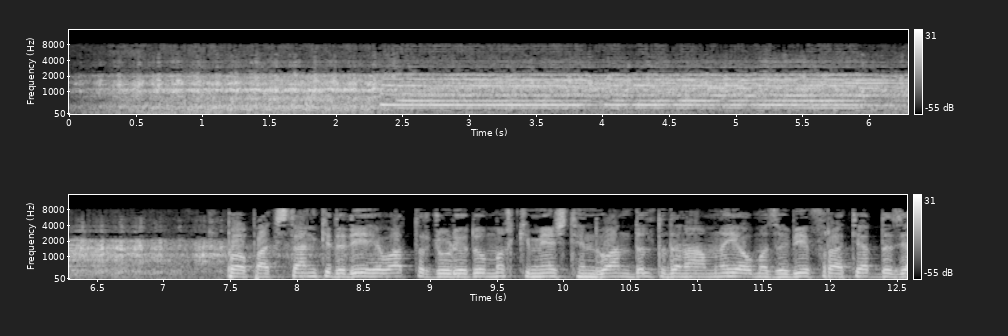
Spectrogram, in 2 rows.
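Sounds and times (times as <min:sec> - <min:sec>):
train rumbling: 0:00.0 - 0:12.5
multi-toned train horn: 0:02.3 - 0:06.6
speech: 0:07.6 - 0:12.5.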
